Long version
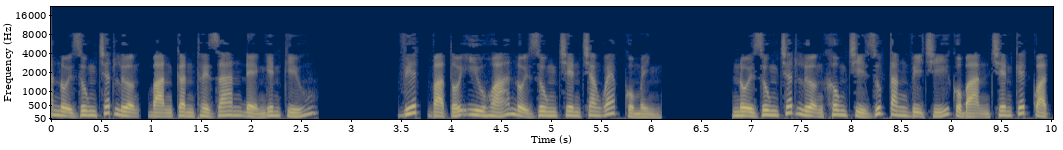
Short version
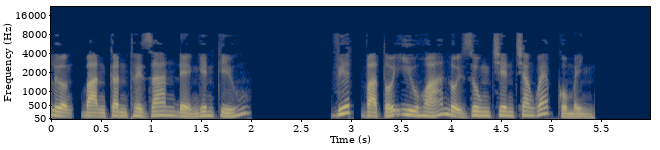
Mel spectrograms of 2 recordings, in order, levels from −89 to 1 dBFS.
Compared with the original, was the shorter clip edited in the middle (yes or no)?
no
